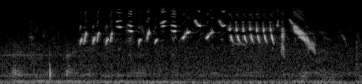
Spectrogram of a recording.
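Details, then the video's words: European goldfinch competition song from the 2016 World Championship in Goldfinch Song: a quick run of bright, high twittering notes, with buzzy trills and sharp downslurred chirps, loud and clear over a faint low hum. "Pesma štiglića"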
